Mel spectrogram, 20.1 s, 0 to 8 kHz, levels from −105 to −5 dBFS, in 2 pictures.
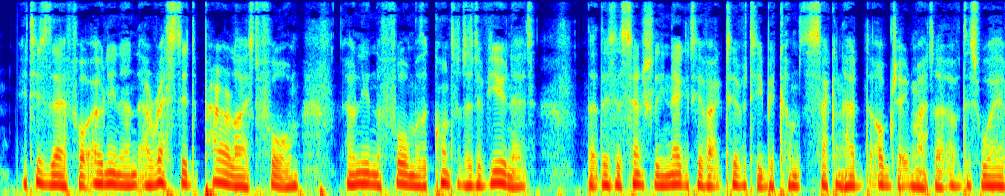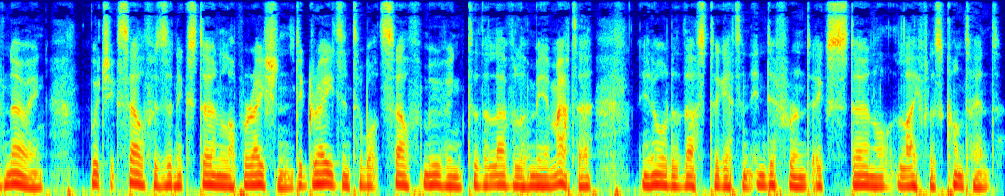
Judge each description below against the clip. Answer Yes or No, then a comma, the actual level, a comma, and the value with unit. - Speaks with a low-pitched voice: Yes, low, 105 Hz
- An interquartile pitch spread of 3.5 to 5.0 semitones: No, narrow, 2.5 semitones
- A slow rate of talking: No, average, 175 wpm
